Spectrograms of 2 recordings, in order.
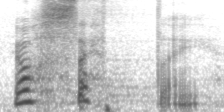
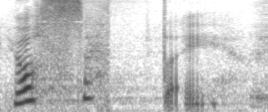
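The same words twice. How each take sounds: First: Very soft and a little higher, a voiced hush; soft murmur. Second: High, hushed whisper of comfort; tender whisper. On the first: Jesus softly repeating his reassurance to Natanael. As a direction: let the words barely carry. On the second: Acted. Jesus whispering comfort to the doubting Natanael. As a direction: breathe the words out, gently and slowly.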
